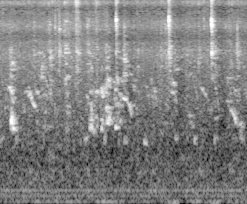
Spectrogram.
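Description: Faint, steady clucking of chickens housed eight to a room in a poultry shed, with soft rustling and occasional chirps over low background noise.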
